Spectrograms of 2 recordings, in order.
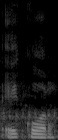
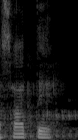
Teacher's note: fonem e memiliki dua alofon yaitu yang pertama ada Tengah atas depan tak bundar dan yang kedua Tengah bawah depan tak bundar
